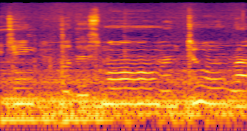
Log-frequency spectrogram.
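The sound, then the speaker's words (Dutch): A song with a sung melody plays steadily from the radio of a car driving to Bolderberg, heard over the low, constant rumble of the moving vehicle. “En hoor je het nummer op de achtergrond?”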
